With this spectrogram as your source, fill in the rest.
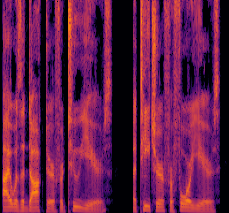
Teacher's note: it's just neutral nothing happens with the mouth nothing happens with the tongue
